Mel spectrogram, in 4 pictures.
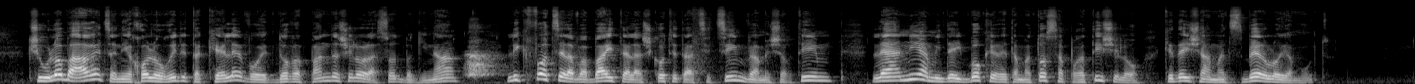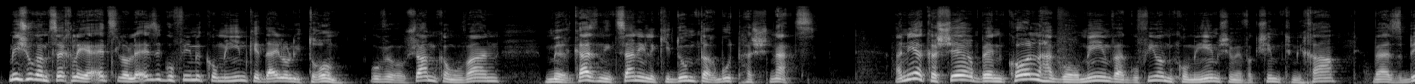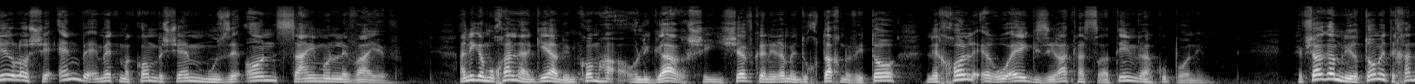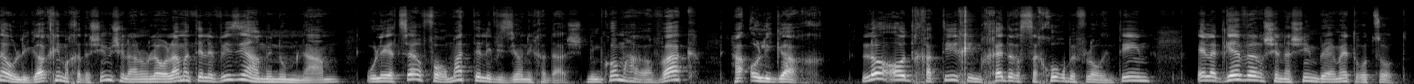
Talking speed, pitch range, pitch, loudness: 120 wpm, 115-175 Hz, 140 Hz, -19 LUFS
